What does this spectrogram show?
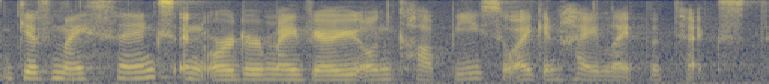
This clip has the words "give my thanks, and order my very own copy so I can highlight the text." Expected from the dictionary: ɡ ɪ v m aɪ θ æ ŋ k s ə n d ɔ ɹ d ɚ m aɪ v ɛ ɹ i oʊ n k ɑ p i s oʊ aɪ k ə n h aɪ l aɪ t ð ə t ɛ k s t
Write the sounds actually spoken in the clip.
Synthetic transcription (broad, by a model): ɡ ɪ v m aɪ θ æ ŋ k s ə n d ɔ ɹ d ɚ m aɪ v ɛ ɹ i oʊ n k ɑ p i s oʊ aɪ k ə n h aɪ l aɪ t ð ə t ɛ k s t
